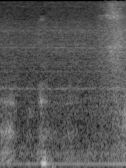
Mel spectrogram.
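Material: Nothing is struck.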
